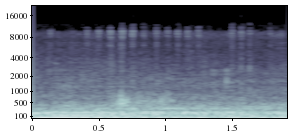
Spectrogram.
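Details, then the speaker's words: First-gen Toyota 4Runner after Toyota e-locker retrofit in rear axle with 4.30 gears and replaced front differential (welded diff removed), in 4WD through a tight corner: low even drivetrain rumble, no binding, hopping or clunking; healthy. "Let's see how this thing does around a tight corner now. You can hear everything getting some grip."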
